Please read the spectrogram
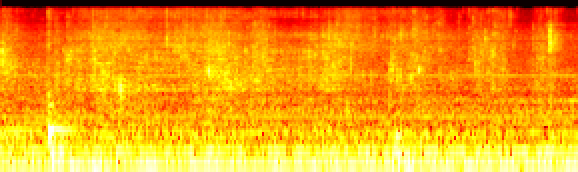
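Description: Creamy shrimp pasta sauce simmering in a frying pan, with soft wet stirring from a spatula turning the pasta and a few light ticks.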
